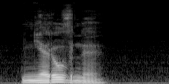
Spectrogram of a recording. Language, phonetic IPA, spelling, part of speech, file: Polish, [ɲɛˈruvnɨ], nierówny, adjective, Pl-nierówny.ogg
